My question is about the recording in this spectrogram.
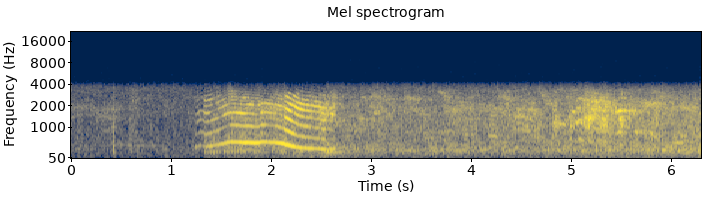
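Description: A single drawn-out, high-pitched vocal cry lasting over a second, rising slightly and then falling away, heard faintly against near quiet.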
